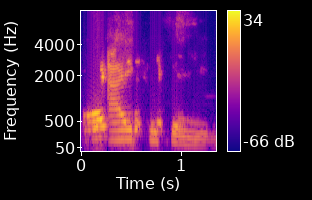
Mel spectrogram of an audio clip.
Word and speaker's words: eicosane: How do you pronounce it? I'm seeing EX. Yes. Is it not EX? Please, the spelling is EICOSANE. Icosane.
